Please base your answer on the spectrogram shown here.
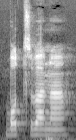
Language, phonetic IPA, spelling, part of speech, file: Czech, [ˈbot͡svana], Botswana, proper noun, Cs-Botswana.ogg
- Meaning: Botswana (a country in Southern Africa)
